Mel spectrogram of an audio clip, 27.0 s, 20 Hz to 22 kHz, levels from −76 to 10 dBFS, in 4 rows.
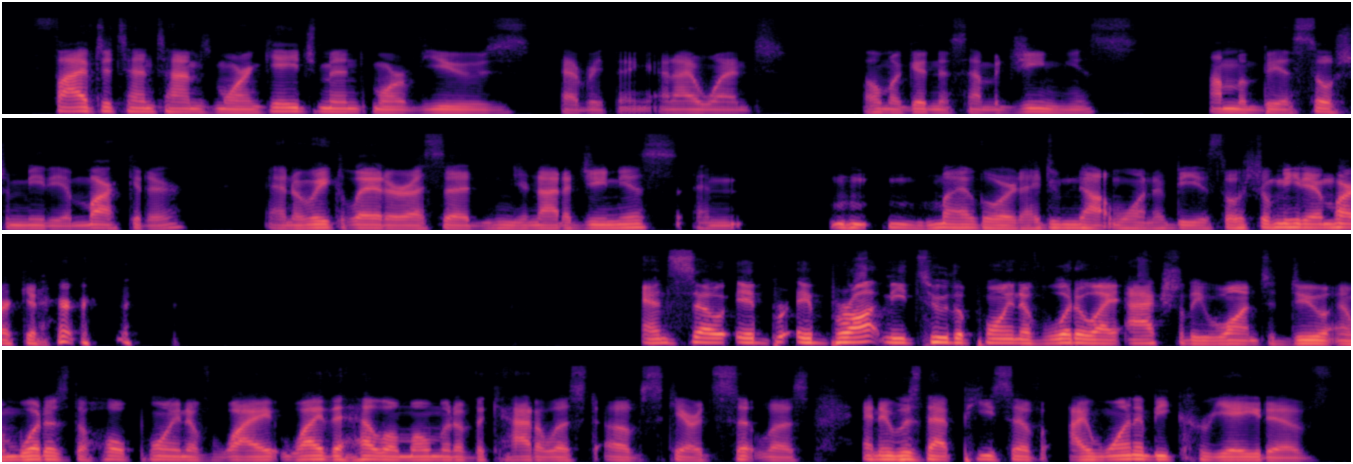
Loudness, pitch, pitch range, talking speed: -21 LUFS, 115 Hz, 100-125 Hz, 205 wpm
